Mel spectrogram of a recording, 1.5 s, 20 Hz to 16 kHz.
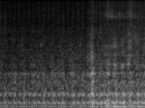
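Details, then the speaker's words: Kawasaki ZZR600 with no spark found on cylinder 3, started on choke with the idle screw adjusted: an uneven idle with intermittent stumbles and an erratic rev needle. It is misfiring, possibly running on three cylinders. "It sounds like it's misfiring ever so slightly. Are you only running on 3 cylinders? And just watching the rev dial, it's quite erratic. So it's definitely, so it's definitely misfiring, but it's starting, so that's a start."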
